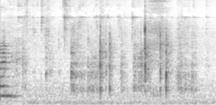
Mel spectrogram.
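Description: Light hard-plastic clicks and knocks from a dog nosing the sliding bone-shaped lids of a plastic treat-puzzle toy. There are about five short taps, starting about half a second in.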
